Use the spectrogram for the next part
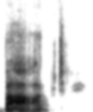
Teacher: if you look at ED as in the word barked, it's ED making the sound T as in barked.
